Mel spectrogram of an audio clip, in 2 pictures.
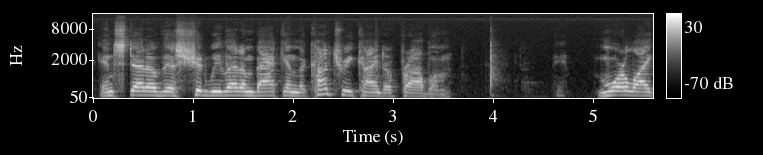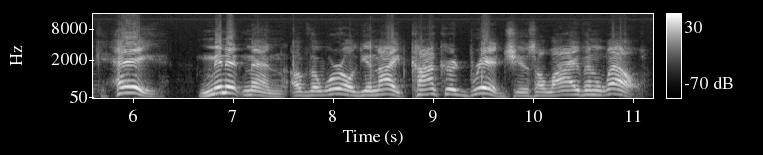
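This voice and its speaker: Earnest, insistent man, slightly high-pitched. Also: expressive, measured pace, rough recording. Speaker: caller. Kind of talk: phone call pitching ideas.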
